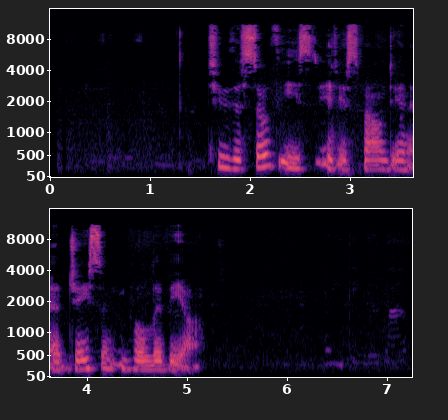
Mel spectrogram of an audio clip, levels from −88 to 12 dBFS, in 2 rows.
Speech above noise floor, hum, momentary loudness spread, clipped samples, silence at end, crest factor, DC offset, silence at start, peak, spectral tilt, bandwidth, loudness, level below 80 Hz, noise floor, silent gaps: 42 dB; none; 9 LU; under 0.1%; 2.1 s; 20 dB; under 0.1%; 1.6 s; -12 dBFS; -2.5 dB/octave; 11.5 kHz; -29 LUFS; -86 dBFS; -72 dBFS; none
